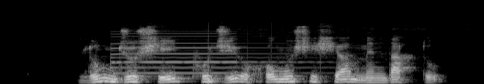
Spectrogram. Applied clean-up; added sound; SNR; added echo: none; Keyboard (musical); 18 dB; none.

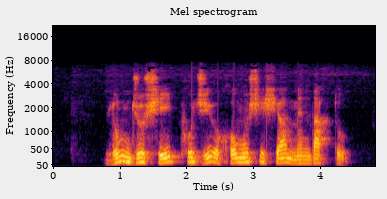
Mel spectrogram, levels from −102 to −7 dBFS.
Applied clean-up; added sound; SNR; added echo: none; none; none; none.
